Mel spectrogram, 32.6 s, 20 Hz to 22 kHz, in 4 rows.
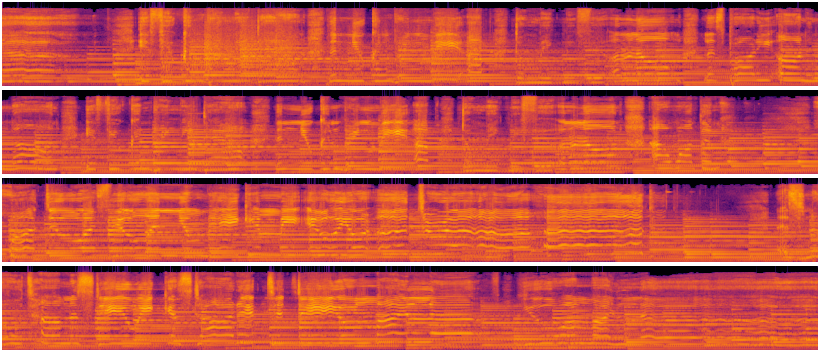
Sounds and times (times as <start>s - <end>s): Music: 0.0s - 32.6s.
